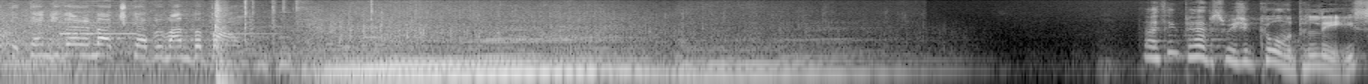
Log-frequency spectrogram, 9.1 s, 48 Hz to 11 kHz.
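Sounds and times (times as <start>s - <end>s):
speech: 0.2s - 2.1s, 7.7s - 9.1s
heavy flatbed truck engine revving while backing up: 1.0s - 6.5s.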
